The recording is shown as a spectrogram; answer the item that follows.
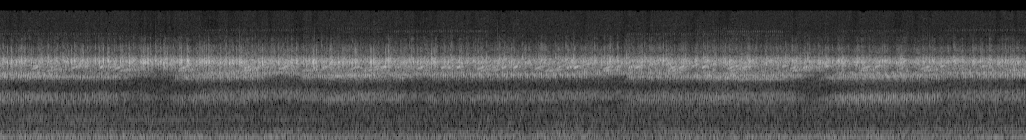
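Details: Tree frogs calling at night in the backwoods of North Carolina, swamp setting: a dense, unbroken chorus of layered trilling voices whose pitch dips and swells in slow waves every few seconds, over a faint steady low hum.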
